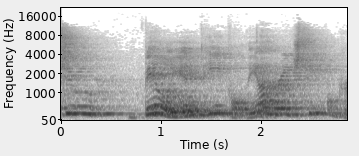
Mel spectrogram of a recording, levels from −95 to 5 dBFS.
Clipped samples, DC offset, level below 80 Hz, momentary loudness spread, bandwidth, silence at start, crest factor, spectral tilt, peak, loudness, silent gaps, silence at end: under 0.1%; under 0.1%; -68 dBFS; 9 LU; 13 kHz; 0 s; 14 dB; -5 dB/octave; -10 dBFS; -25 LUFS; none; 0 s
